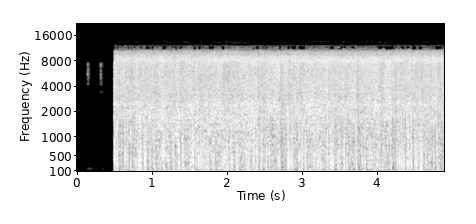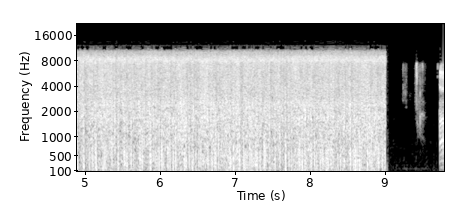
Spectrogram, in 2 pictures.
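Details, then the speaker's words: Heterodyned ultrasound recording of a bearing: hissing with irregular, sporadic, non-repetitive crackles over it, unlike the smooth white noise of a good bearing. Early-stage bearing damage. "when we have an early stage bearing failure like i say sporadic crackling noises this is what we may hear"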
